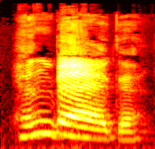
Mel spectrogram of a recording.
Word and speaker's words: handbag: D가 탈락이 됩니다. 그래서 handbag, handbag.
